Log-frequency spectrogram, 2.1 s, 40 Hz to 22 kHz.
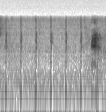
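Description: Several faint, light clicks, a few per second, as keys are entered on an on-screen TI-84 Plus C graphing calculator.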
